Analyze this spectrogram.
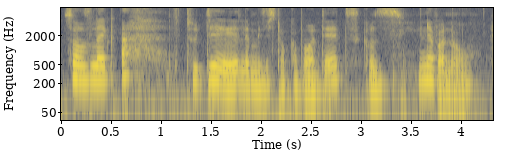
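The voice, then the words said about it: Weak, fading voice. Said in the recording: “my voice is disappearing”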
